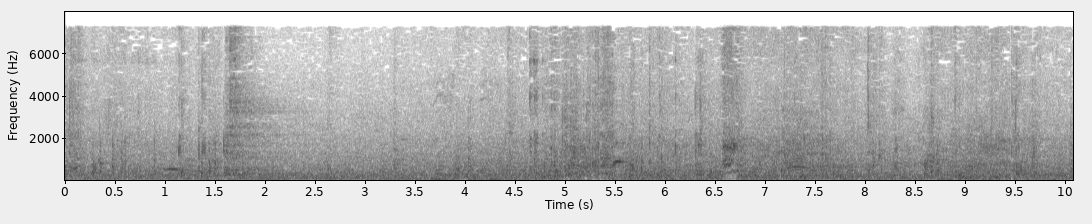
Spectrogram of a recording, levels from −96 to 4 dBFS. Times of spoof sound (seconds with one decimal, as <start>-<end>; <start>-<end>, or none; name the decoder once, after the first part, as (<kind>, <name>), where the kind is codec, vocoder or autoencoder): none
